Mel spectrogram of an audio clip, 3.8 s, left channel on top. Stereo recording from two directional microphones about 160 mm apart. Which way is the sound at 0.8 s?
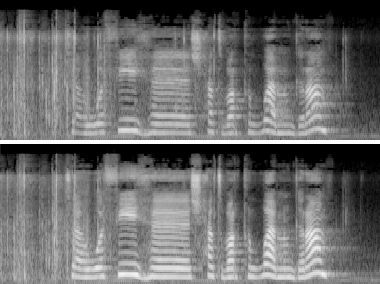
65° right (ahead or behind).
